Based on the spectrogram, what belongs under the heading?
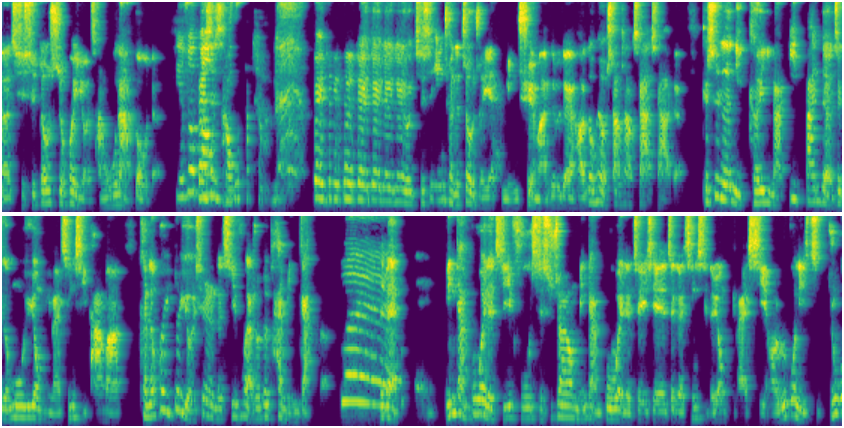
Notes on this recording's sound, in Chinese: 本集採遠距錄音，因網路問題，時有斷訊、音訊不良或是雜音狀況產生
